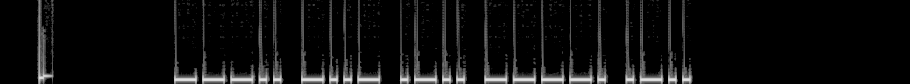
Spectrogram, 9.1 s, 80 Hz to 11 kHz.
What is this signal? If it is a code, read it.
Morse code, heard as a keyed tone, about 17 wpm, 700 Hz. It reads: 8XL9L
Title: Code Groups - 5 Letter:Numbers - 17wpm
